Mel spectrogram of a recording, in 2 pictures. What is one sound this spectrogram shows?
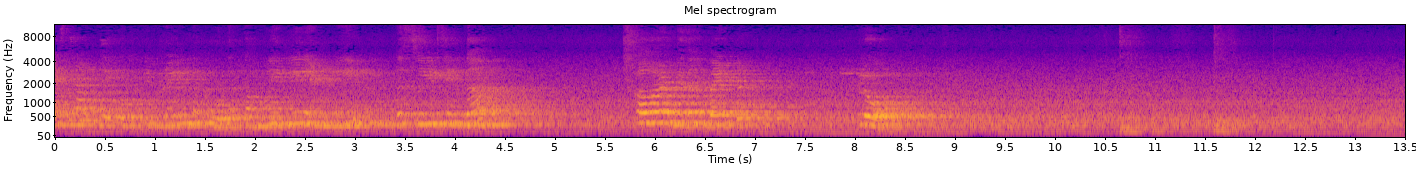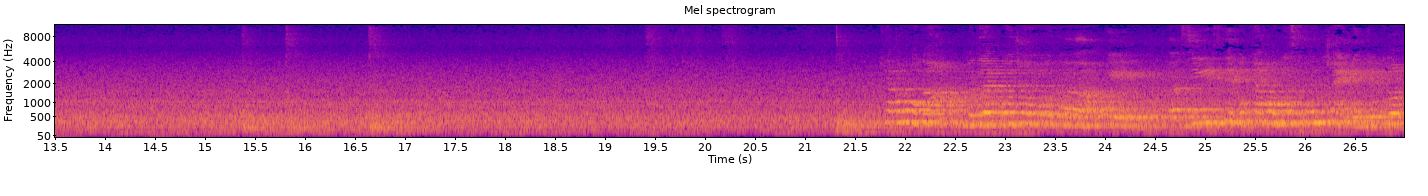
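A young girl reads aloud nearby, pausing now and then.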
